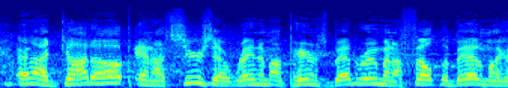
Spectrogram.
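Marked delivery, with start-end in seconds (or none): none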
